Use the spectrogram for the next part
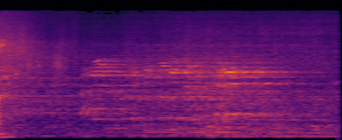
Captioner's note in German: Ferne Stimme aus Lautsprechern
